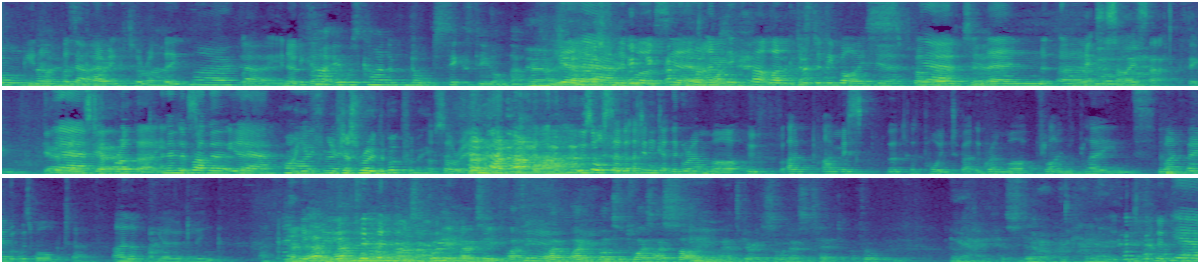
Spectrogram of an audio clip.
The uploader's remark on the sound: A special live podcast for Brighton City Reads 2018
